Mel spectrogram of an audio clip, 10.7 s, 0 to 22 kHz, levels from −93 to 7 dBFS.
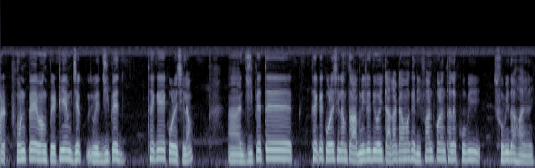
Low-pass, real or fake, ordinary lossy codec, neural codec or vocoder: none; real; none; none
